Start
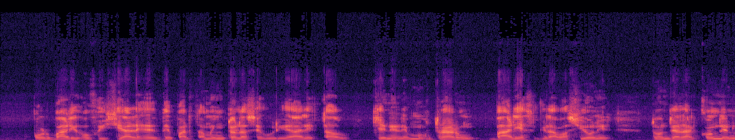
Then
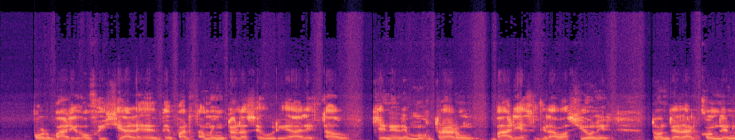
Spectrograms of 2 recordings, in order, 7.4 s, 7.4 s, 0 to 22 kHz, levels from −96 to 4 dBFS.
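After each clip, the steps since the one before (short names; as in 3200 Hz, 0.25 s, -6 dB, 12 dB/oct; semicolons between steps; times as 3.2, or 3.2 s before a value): gate -53 dBFS, range -31 dB; fast leveller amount 50%; gain +6.5 dB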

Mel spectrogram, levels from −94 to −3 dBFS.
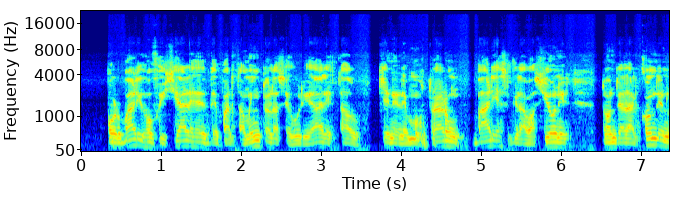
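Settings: limiter -10.5 dBFS, peak gain reduction 8.5 dB; upward expander 1.5:1, over -40 dBFS; gain -7.5 dB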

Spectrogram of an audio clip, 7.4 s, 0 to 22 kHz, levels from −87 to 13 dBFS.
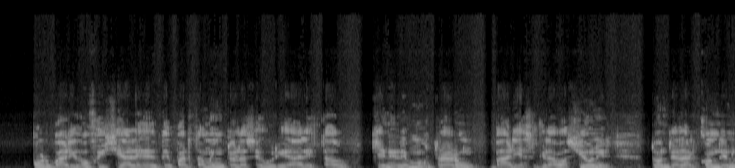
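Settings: octaver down 2 oct, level +3 dB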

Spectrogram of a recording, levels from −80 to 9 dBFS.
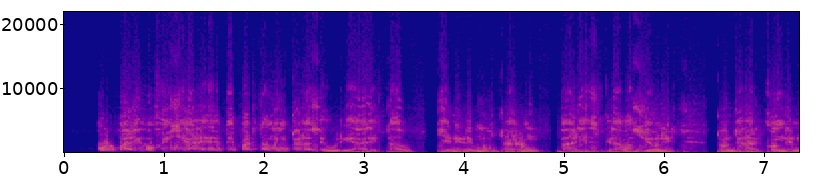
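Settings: minimum comb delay 9.2 ms; high-pass sweep 620 Hz -> 130 Hz, 2.38–2.95; gain -4 dB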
